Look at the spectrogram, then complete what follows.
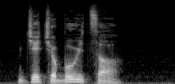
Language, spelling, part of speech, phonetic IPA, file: Polish, dzieciobójca, noun, [ˌd͡ʑɛ̇t͡ɕɔˈbujt͡sa], Pl-dzieciobójca.ogg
